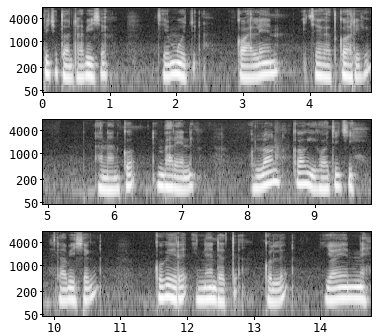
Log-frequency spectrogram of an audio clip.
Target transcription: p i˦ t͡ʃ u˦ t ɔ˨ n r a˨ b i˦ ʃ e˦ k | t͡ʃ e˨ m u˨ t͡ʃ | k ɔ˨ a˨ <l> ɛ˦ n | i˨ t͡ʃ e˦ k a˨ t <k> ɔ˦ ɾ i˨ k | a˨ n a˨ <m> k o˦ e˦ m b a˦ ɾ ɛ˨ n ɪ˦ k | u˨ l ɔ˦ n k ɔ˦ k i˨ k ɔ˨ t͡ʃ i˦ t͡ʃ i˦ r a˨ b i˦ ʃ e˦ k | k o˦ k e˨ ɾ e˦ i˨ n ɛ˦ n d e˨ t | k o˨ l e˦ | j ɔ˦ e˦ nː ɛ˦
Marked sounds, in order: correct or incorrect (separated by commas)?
correct, correct, incorrect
